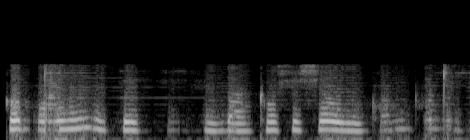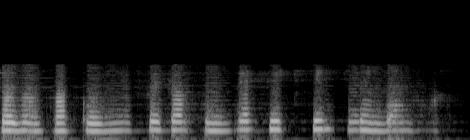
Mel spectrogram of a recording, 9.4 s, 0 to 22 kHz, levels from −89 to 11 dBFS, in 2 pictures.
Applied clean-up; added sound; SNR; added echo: neural separator model SepFormer WHAMR!.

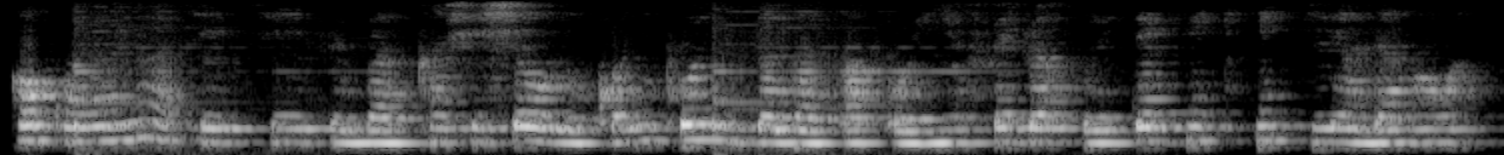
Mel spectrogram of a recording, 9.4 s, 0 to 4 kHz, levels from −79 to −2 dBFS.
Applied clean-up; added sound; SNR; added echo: neural separator model SepFormer DNS4.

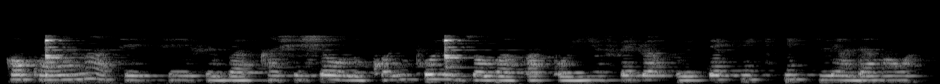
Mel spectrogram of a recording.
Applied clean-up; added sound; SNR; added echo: classical method WPE with log-MMSE.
